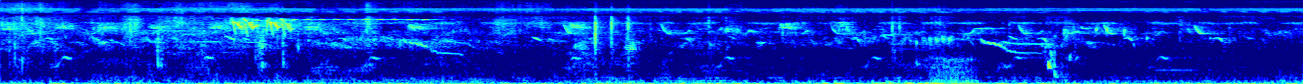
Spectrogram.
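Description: Birds chirping, many short downward-sliding chirps scattered throughout, over a steady low rumble.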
